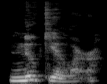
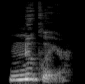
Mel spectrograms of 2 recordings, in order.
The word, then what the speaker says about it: nuclear: and we're gonna talk about nuclear it's not pronounced nucular it is pronounced nuclear so this is this is cool this is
